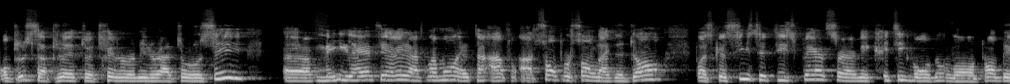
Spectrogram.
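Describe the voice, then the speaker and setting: Fairly slow speech from a man, fairly high in pitch with ordinary variation. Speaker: sports journalist. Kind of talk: interview answer. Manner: hesitant, many filler sounds.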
